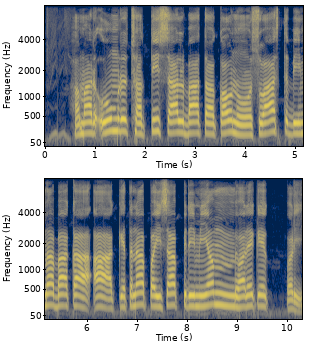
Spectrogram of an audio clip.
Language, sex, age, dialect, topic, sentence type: Bhojpuri, male, 18-24, Southern / Standard, banking, question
